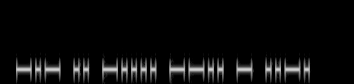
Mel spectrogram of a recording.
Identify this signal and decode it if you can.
Morse code, heard as a keyed tone, about 25 wpm, 700 Hz. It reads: KI6ZTF
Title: USA Callsign DE Callsign - 6 Characters - 25wpm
